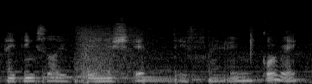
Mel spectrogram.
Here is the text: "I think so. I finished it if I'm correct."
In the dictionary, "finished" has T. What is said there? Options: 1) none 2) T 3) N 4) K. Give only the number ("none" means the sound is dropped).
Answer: 1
